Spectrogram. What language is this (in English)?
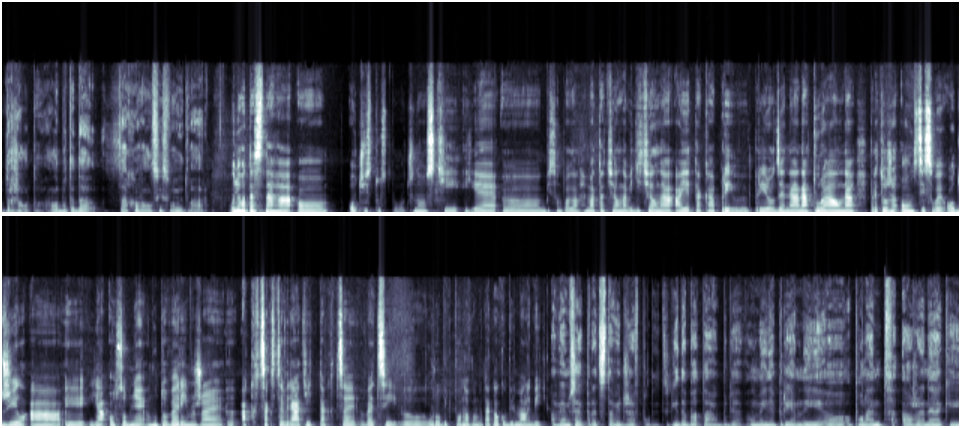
Slovak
